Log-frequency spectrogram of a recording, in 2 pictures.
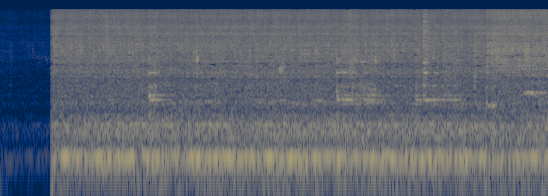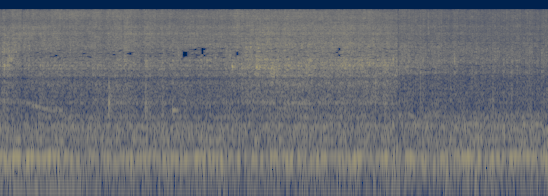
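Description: A piece of food fries in a home kitchen pan, a continuous close sizzle that starts abruptly after a brief silence and holds steady, with faint clinks and stirring throughout and no talking.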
